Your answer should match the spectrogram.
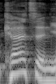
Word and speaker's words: Kurten: Kurten, yeah. Like, people get confused with something you put over the window, but it's not spelled like that.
